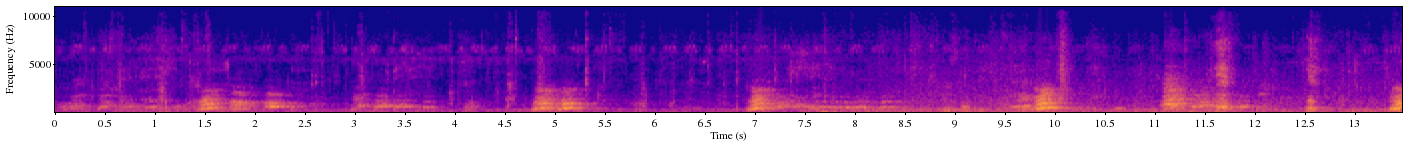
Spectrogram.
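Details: Dogs at a shelter during night feeding, barking in short, harsh bursts every one to three seconds, about six in all, while people talk to them in Tamil nearby.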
